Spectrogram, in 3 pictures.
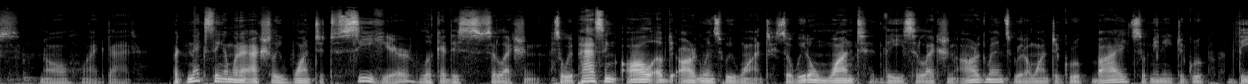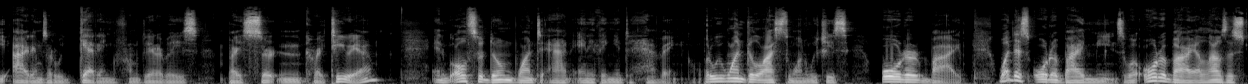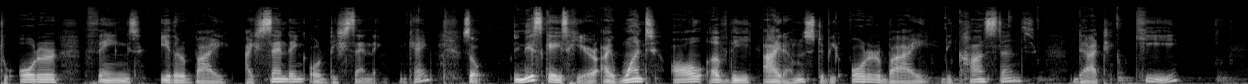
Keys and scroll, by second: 35.1 Return.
